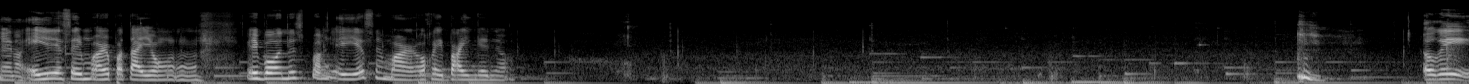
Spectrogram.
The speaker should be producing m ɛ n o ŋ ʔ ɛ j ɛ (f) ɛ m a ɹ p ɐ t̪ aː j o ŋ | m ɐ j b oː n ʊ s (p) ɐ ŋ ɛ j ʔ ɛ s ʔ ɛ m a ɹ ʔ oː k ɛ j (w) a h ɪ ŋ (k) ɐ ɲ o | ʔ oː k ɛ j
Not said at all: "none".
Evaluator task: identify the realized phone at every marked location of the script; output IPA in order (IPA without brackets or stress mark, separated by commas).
s, p, b, ɡ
